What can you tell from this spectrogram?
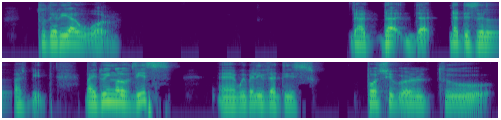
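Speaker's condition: Stuttering; past speech therapy, daily maintenance of learned techniques; stutter about the same in English and first language, English not first language; repeated sounds, repeated words

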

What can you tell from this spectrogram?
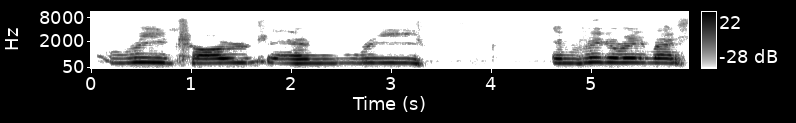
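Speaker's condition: Cerebral palsy; daily wheelchair use for mobility

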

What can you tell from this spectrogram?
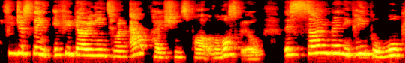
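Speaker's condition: No condition

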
